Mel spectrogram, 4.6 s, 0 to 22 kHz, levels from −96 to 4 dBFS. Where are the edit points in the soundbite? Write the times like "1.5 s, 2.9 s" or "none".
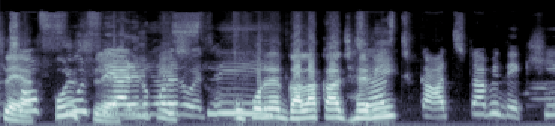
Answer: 1.6 s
